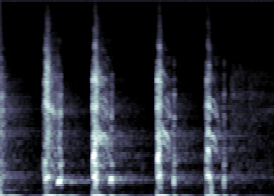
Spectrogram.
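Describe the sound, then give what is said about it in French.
Four small coughs from a woman, evenly spaced and heard alone. Each one is a short, light burst with a quick second catch of the throat. “une petite toux vint lui chatouiller la poitrine.”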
